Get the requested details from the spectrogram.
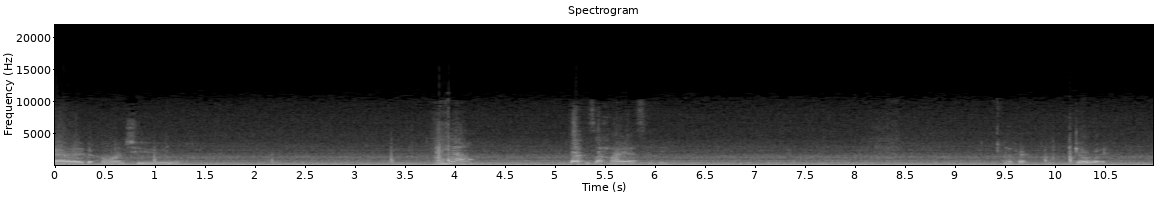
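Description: Young women talk and laugh close to a webcam microphone, in short bursts.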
